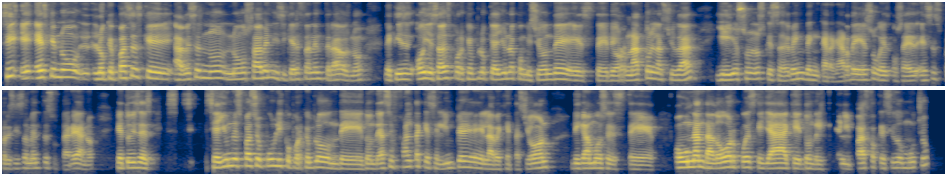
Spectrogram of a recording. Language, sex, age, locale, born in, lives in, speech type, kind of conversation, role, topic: Spanish, male, 35-39, es-MX, Mexico, Mexico, conversation, unstructured, none, ¿Crees que es importante que los jóvenes participen en la política?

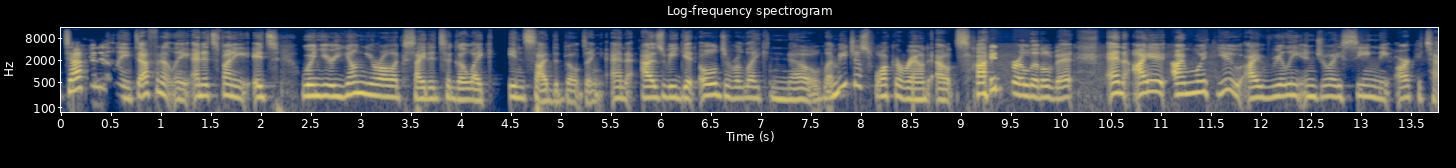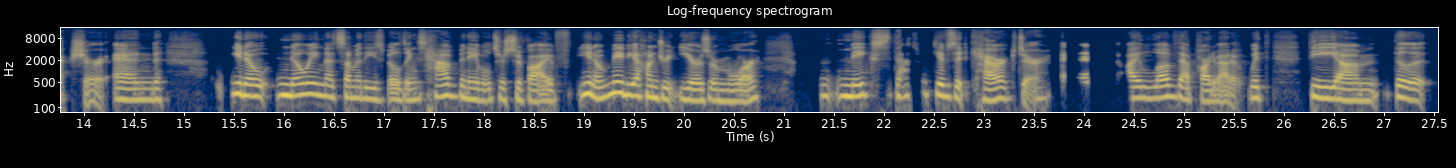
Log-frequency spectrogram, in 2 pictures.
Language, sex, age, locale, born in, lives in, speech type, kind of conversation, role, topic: English, female, 55-59, en-US, United States, United States, conversation, unstructured, none, What childhood field trip blew your mind, and what made it unforgettable for you?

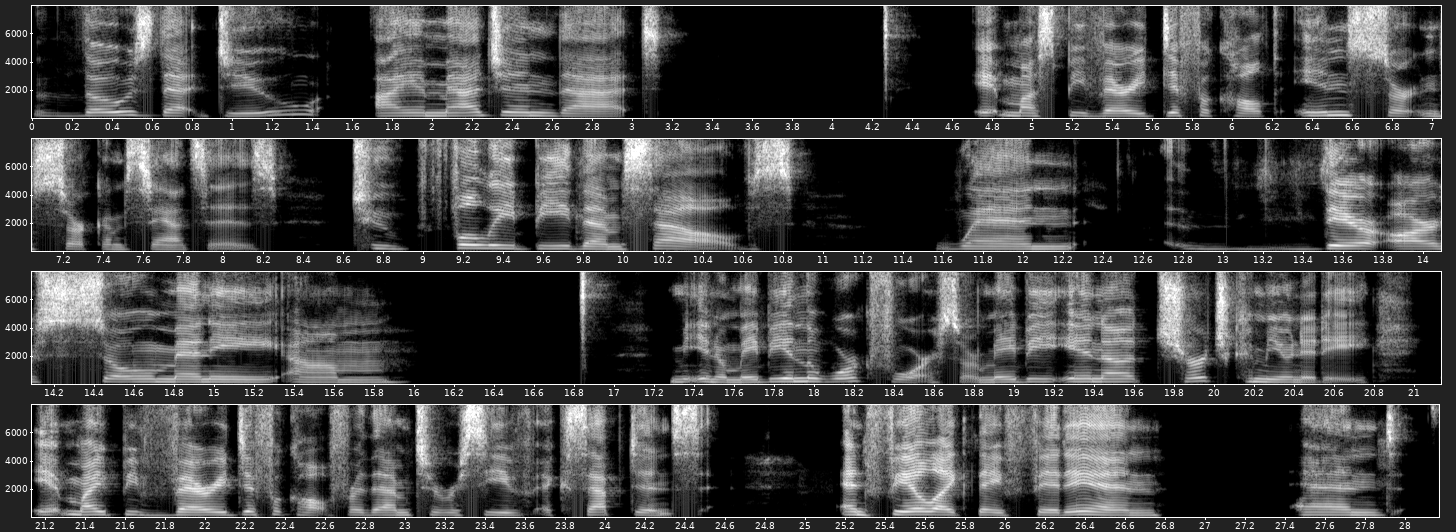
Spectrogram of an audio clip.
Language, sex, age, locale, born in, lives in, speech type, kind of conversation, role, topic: English, female, 55-59, en-US, United States, United States, conversation, podcast, guest, What makes it challenging to stay true to yourself while wanting to belong?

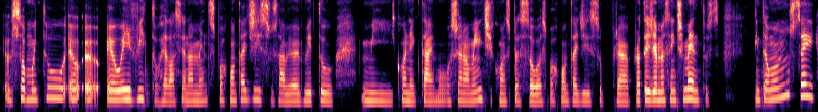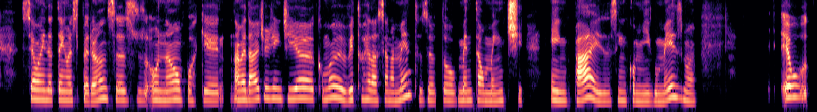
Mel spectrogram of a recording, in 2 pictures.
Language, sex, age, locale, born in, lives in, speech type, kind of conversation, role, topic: Portuguese, female, 20-24, pt-BR, Brazil, United States, conversation, advice, user, Como lidar com expectativas não realizadas após o término de um relacionamento?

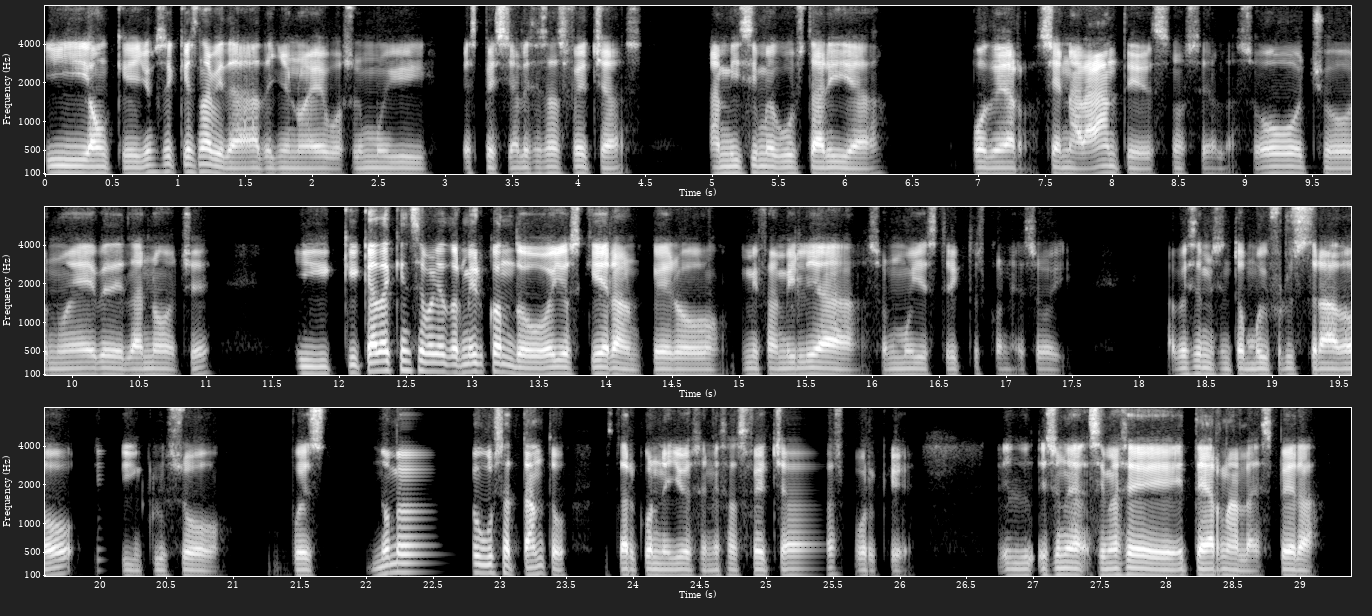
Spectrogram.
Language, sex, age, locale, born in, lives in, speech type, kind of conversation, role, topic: Spanish, male, 30-34, es-MX, Mexico, Mexico, conversation, advice, user, ¿Cómo puedo conciliar las tradiciones familiares con mis decisiones personales?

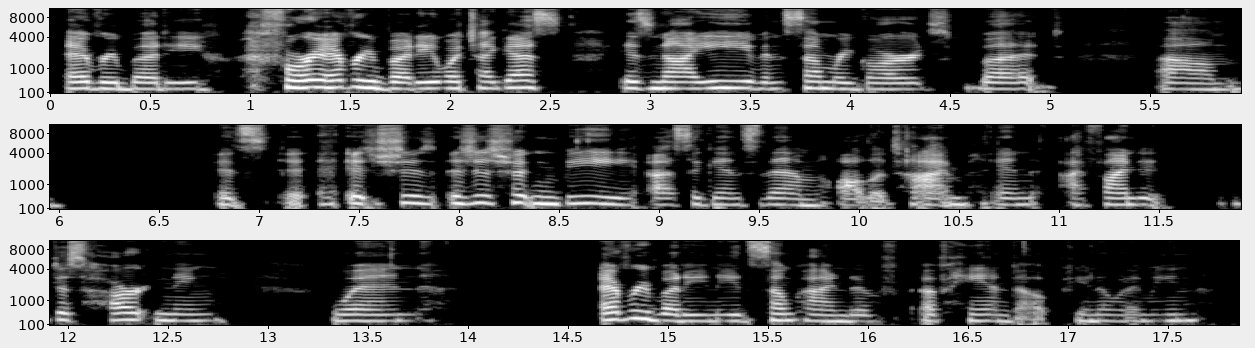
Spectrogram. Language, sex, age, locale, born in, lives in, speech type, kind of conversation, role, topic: English, female, 50-54, en-US, United States, United States, conversation, unstructured, none, Why do some historical injustices continue to affect people today?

